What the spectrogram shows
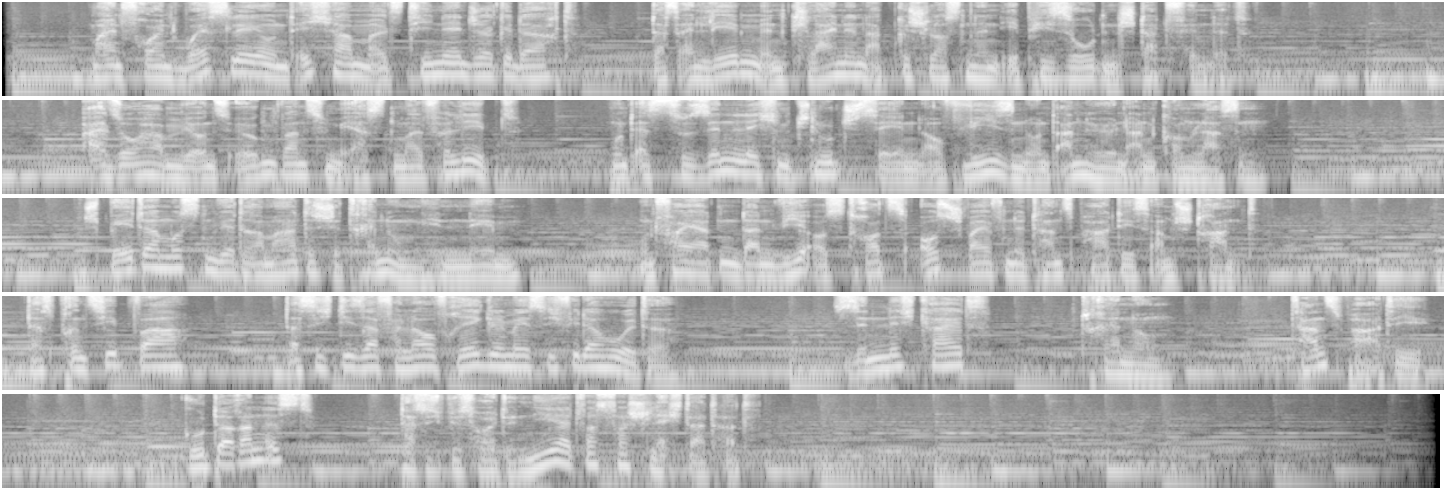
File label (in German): erzaehlung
